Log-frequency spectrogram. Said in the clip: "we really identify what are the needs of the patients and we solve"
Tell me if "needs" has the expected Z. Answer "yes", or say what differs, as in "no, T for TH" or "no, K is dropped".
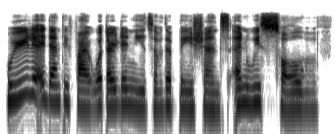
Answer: no, S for Z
